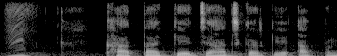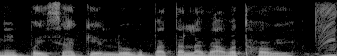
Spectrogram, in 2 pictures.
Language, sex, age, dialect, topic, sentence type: Bhojpuri, male, 18-24, Northern, banking, statement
